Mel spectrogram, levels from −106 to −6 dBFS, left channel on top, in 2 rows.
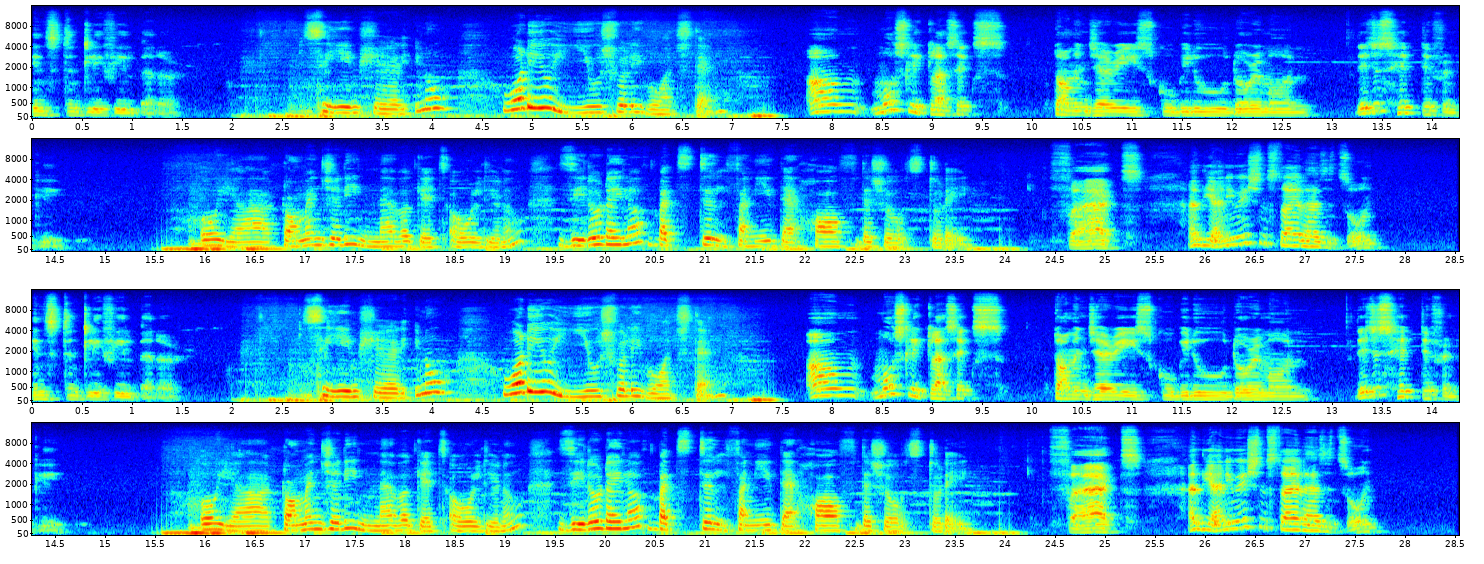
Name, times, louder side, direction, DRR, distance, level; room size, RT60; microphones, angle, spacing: voice 1, 0.0-1.4 7.7-9.7 10.2-12.7 13.2-14.5 24.5-27.7, right 3 dB, 55° right, 1.6 m, -35 dB
voice 2, 2.2-7.0 15.7-23.7, right 2 dB, 30° right, 0.4 m, -28 dB
6.0 x 2.7 x 3.1 m
head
